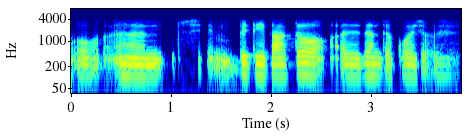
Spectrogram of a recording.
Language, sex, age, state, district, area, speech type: Manipuri, male, 18-30, Manipur, Imphal West, rural, conversation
